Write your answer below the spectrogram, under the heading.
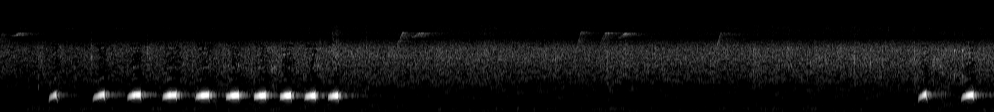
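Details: ['Alimokon, the white-eared brown dove, heard while cage trapping: about eleven quick low hoots in a rushed, slightly accelerating series, then a long quiet gap before two more hoots start again.']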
